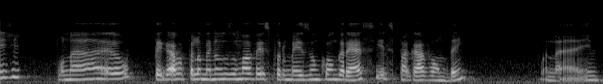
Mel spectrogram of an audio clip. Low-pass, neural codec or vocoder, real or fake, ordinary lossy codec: 7.2 kHz; vocoder, 22.05 kHz, 80 mel bands, WaveNeXt; fake; none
